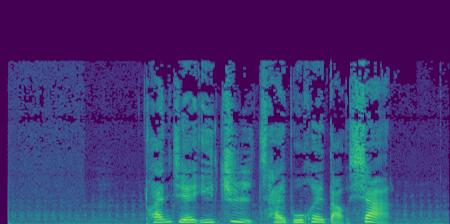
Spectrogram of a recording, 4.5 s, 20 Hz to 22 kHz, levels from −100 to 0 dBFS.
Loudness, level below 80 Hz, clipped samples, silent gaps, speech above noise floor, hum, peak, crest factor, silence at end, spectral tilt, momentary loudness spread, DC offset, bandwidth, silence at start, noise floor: -23 LUFS; -54 dBFS; under 0.1%; none; 27 dB; none; -6 dBFS; 20 dB; 0.1 s; -2.5 dB/octave; 5 LU; under 0.1%; 16.5 kHz; 0.1 s; -51 dBFS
